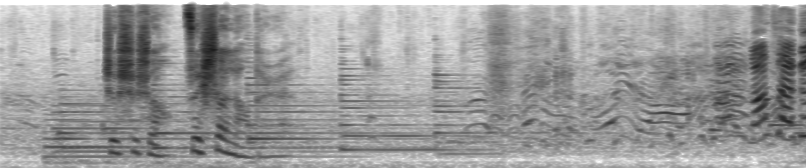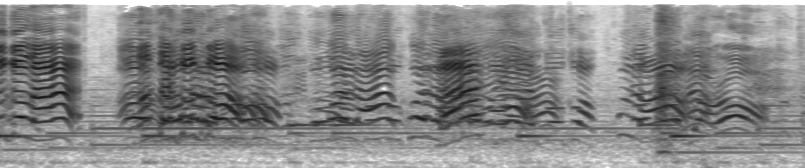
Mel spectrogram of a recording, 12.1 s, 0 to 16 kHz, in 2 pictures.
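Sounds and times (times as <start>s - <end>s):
background music with held notes: 0.0s - 12.0s
children calling out excitedly: 2.7s - 12.0s.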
